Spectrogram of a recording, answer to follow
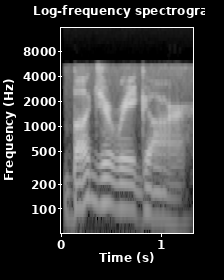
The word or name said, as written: budgerigar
